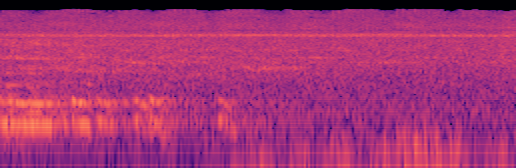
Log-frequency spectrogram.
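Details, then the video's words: A howler monkey at Arenal Observatory Lodge, Costa Rica, gives a deep, droning roar that trails off after a second and a half. "Howling Monkeys, Arenal Observatory Lodge, Costa Rica"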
